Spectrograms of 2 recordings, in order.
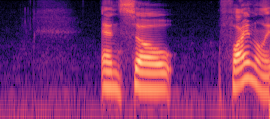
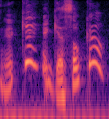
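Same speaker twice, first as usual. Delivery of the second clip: meek reply; 3 semitones higher, 11 dB quieter, faster than usual. Retold or imitated. Mock meek compliance.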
